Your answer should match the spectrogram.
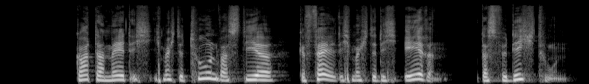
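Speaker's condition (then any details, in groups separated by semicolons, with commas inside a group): No condition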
